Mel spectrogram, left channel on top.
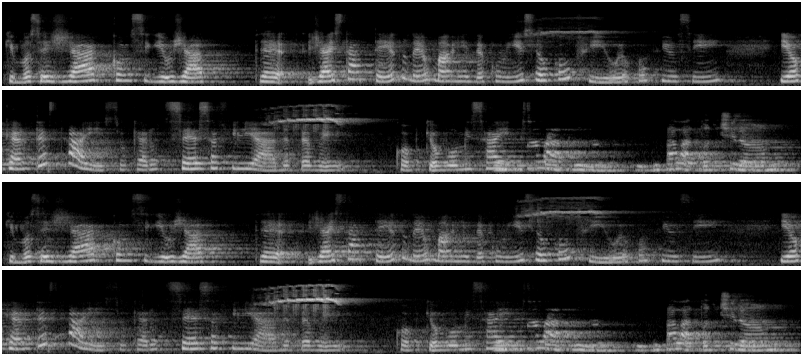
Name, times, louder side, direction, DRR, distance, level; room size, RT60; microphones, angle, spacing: voice 1, 0.0-2.0 2.6-11.4 11.9-13.1 13.4-13.5, left 2 dB, 35° left, 7 dB, 1.0 m, -23 dB
sound 1, 5.2-6.3 9.3-9.4 10.5-11.8, right 7 dB, 40° right, 0.9 m, -22 dB
voice 2, 12.9-14.0 14.3-15.7, equal, 10° right, -1 dB, 4.3 m, -24 dB
29.0 x 20.0 x 5.0 m, 1.4 s
head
